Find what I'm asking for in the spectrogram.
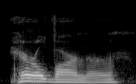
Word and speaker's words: Harold Varner: And so the thing that Harold Varner, right...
